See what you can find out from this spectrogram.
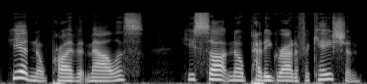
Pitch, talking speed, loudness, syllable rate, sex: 185 Hz, 145 wpm, -18 LUFS, 5.9 syllables/s, female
